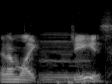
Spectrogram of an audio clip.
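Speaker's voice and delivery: ordinary delivery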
